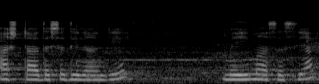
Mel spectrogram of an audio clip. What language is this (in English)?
Sanskrit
